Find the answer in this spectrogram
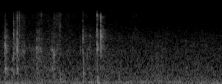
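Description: A few light clicks and knocks from over-ear headphones being handled and fitted onto the head, within the first second.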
